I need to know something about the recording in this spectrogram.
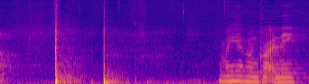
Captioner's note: banana thuds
